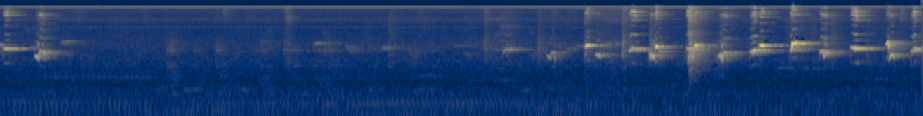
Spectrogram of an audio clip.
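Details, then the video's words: Trucuk, the sooty-headed bulbul, opens with a single bubbly phrase, goes quiet for several seconds, then breaks into a rapid, loud run of rolling warbled notes repeated about three times a second. "Pokoknya Cari Trucuk yang Gacor"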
